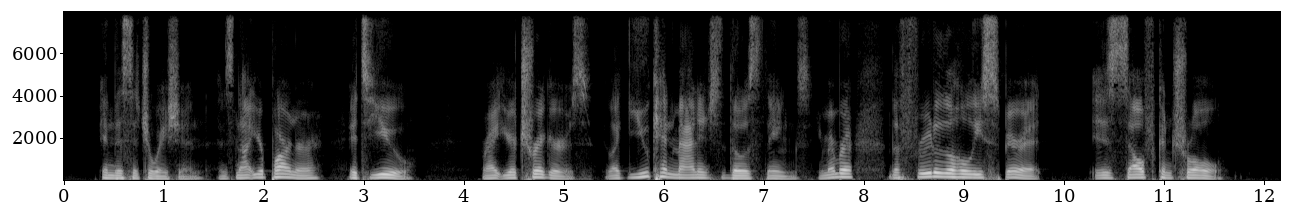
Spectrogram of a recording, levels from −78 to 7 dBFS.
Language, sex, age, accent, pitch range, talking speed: English, male, 20-39, American, 110-135 Hz, 135 wpm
